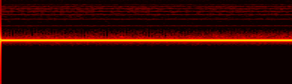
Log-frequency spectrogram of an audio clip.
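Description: Censor bleep: a single steady, unwavering tone held through, masking a word that is not allowed to be said.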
